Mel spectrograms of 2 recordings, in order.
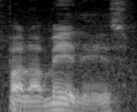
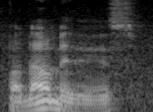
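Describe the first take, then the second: First: The second syllable is not stressed. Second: The stress falls on the second syllable. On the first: The speaker calls it right. "we're fairly sure it's Palamedes" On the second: The speaker calls it wrong. "Palamedes would have an accent on the second A"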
